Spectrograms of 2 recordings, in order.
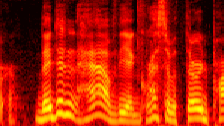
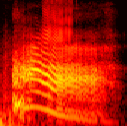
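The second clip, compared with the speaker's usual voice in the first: short cry; 14 semitones higher than usual. Acted. Host cries out at the violence.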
